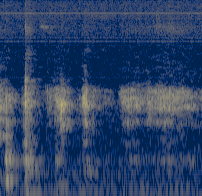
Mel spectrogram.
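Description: A few quick sharp clicks in the first second, then a short scratchy rustle: small objects being handled at a desk.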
